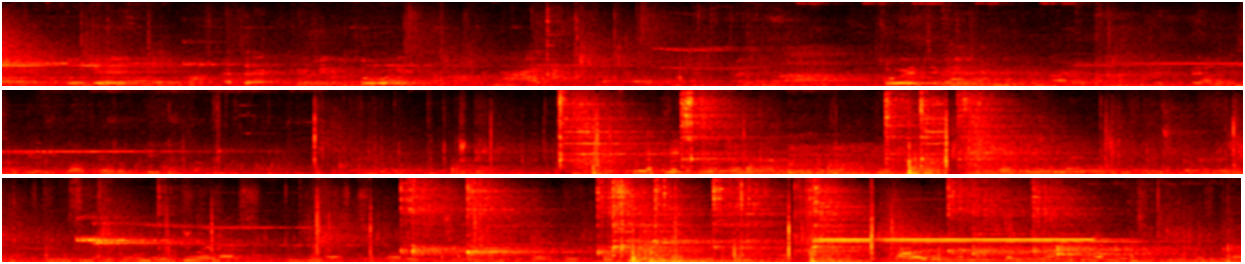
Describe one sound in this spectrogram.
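People talk in the background of a large echoing hall.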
